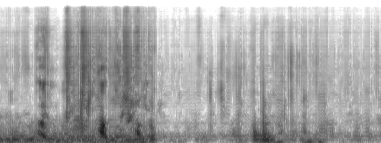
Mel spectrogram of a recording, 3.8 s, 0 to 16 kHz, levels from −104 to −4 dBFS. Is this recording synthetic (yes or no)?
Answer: yes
